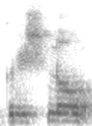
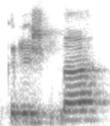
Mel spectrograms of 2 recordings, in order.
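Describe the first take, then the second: First: The name ends in an 'o' vowel. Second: The name ends in an 'a' vowel. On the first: The speaker calls it wrong. "ऐसा नहीं" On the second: The speaker calls it right. "ऐसा ये सही है"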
